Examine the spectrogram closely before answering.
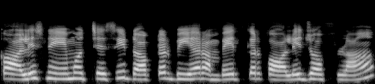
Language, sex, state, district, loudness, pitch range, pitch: Telugu, female, Andhra Pradesh, Visakhapatnam, -13 LUFS, 230-265 Hz, 250 Hz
